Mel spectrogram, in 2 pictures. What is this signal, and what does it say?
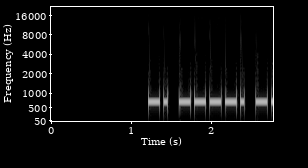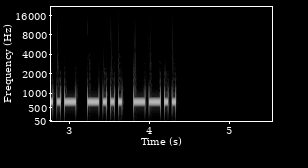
Morse code, heard as a keyed tone, about 25 wpm, 700 Hz. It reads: N9XBZ
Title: USA Call Signs - 5 Characters - 3x Character Spacing - 25wpm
